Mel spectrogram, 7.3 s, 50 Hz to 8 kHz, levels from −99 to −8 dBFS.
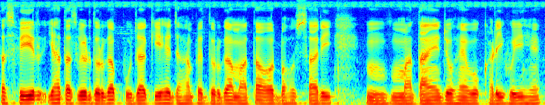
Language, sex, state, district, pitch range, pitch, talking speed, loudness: Hindi, male, Uttar Pradesh, Lucknow, 90-100 Hz, 95 Hz, 180 wpm, -17 LUFS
